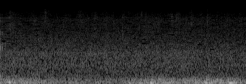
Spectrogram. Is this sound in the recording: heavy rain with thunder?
yes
